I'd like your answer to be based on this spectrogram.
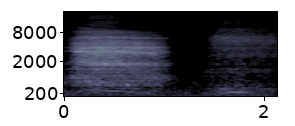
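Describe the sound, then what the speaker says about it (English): A close, airy breath cycle, one long audible rush of air followed by a quieter, shorter breath, alone against near silence. "Breathe in, exhale."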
